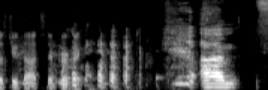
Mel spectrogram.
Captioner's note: laughs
